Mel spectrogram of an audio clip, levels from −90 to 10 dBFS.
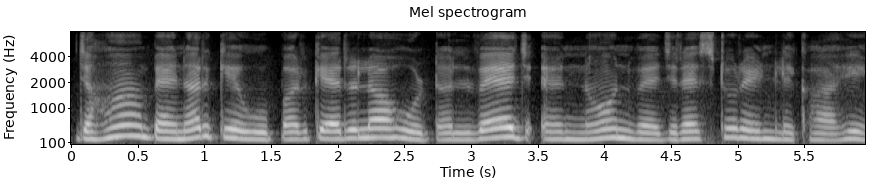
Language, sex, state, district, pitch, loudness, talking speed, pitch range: Hindi, female, Madhya Pradesh, Bhopal, 200 Hz, -17 LUFS, 130 wpm, 185-225 Hz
